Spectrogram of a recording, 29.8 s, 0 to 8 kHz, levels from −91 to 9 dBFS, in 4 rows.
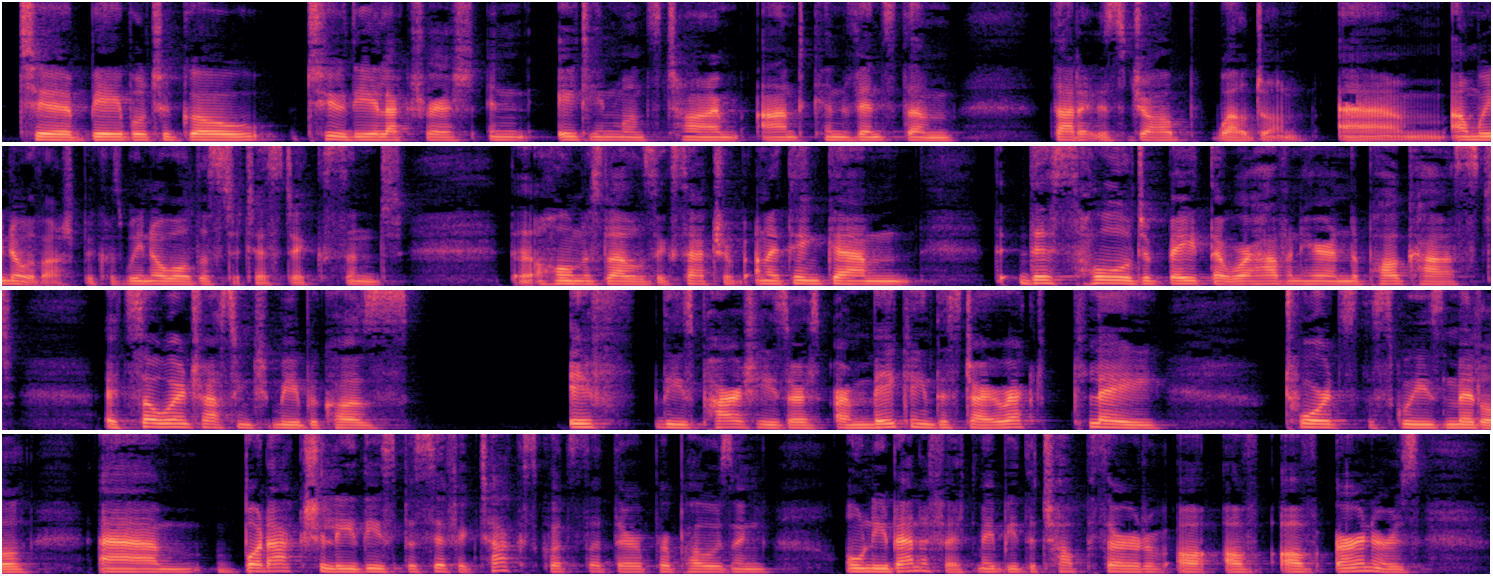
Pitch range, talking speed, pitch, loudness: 155-180 Hz, 185 wpm, 160 Hz, -18 LUFS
